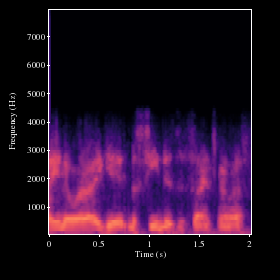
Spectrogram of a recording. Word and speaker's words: Messina: Messina Designs. My last name is Messina. Make sure you guys pronounce that right.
